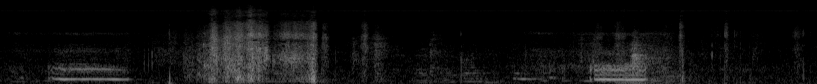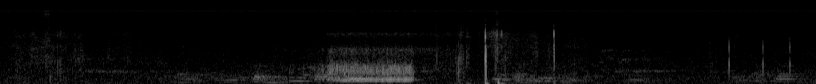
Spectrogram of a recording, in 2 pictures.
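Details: Sleeping dog snoring: irregular, rough snorting snores with quiet room noise between breaths.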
